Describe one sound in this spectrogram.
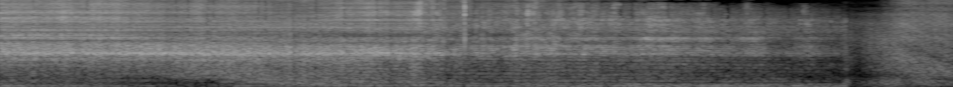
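A rocket engine roars loudly during liftoff.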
